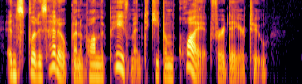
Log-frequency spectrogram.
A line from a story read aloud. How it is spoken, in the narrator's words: he muttered derisively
